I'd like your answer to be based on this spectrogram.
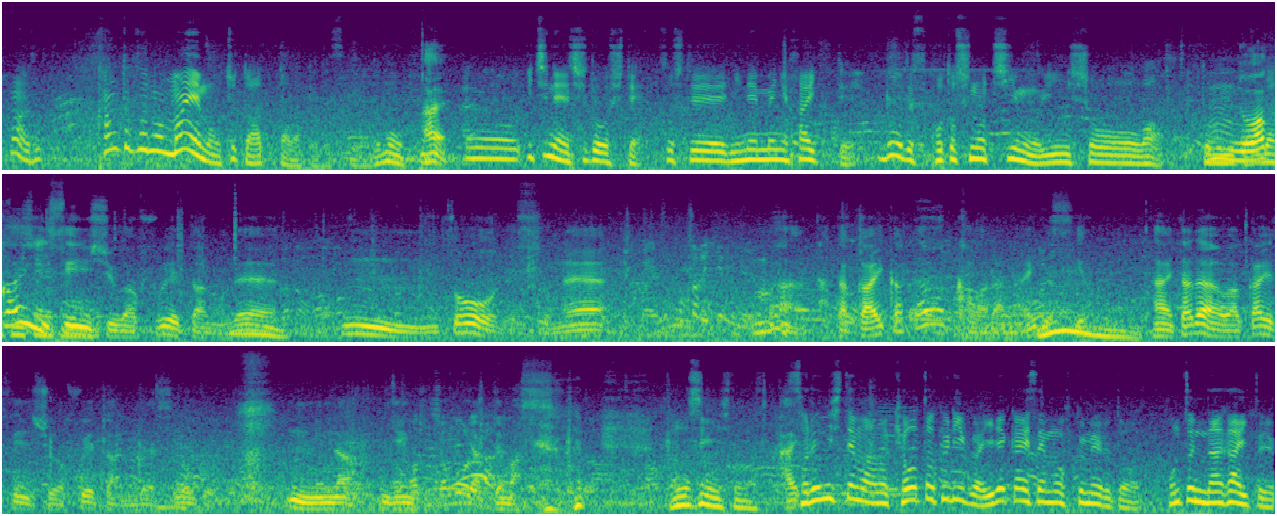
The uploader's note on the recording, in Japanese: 京都サンガFC対長野パルセイロのあとに行われたミックスゾーン取材で録音した。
